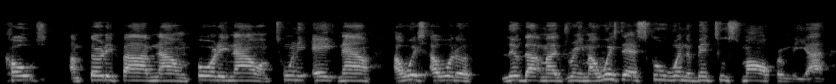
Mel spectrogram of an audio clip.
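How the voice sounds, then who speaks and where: Man, forties, high bright voice, motivational coach, preacherly, rhythmic repetition, direct exhortation. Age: 40s. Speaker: guest, football coach and motivational speaker. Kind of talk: motivational pep talk.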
